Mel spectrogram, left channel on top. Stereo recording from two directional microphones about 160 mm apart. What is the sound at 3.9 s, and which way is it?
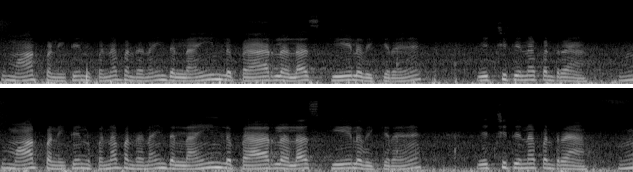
Speech, 40° right (ahead or behind).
